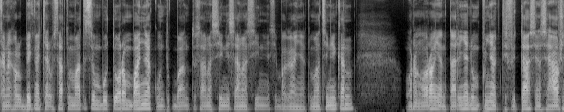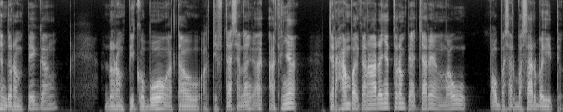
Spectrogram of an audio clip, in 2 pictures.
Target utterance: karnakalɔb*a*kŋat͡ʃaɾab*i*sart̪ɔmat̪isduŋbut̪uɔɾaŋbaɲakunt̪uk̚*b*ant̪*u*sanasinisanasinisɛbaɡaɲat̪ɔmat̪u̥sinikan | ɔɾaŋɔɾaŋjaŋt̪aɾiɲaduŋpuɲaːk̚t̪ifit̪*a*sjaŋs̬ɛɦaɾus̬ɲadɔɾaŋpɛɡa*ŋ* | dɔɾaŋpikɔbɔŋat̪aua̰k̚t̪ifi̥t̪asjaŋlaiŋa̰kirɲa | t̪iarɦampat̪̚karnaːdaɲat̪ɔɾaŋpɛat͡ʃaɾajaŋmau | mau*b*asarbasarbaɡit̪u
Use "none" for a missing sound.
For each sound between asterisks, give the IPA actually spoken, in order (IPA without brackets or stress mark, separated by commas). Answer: ɛ, a, b, u, a, ŋ, b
